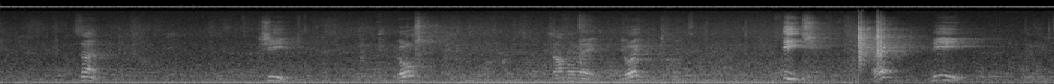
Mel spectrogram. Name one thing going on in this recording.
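Children shout sharply in bursts in a large room.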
